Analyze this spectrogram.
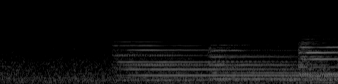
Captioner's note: Big Ben chiming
